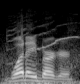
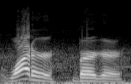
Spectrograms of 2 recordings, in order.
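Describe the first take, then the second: First: The name is said as three separate words. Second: The name is blurred to sound like 'water burger'. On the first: "I have to think, what a burger" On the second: "I always called it Waterburger, like water burger"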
